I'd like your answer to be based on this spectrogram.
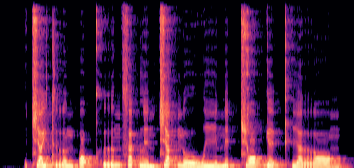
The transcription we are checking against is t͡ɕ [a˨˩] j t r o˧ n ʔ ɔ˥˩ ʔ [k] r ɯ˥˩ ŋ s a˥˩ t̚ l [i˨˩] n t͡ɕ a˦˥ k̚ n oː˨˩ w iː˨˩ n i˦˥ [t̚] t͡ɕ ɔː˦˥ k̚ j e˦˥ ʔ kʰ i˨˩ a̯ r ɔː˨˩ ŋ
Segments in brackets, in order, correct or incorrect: incorrect, incorrect, incorrect, correct

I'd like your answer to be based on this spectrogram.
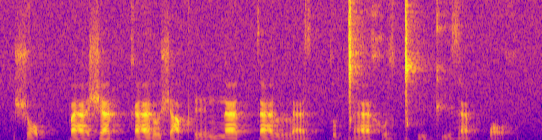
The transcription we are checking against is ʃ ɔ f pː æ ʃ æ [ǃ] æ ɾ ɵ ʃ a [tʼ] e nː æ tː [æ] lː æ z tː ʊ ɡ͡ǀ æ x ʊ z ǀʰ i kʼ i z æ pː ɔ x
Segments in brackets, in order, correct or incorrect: incorrect, incorrect, correct

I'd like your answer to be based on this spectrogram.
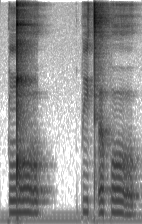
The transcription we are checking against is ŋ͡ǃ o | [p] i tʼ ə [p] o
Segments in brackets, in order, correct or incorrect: correct, correct

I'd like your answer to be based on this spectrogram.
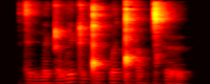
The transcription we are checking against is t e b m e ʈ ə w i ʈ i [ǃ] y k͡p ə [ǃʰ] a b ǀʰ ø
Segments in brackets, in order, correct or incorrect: correct, correct

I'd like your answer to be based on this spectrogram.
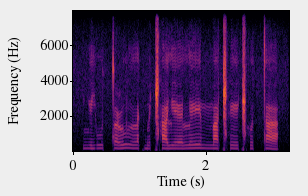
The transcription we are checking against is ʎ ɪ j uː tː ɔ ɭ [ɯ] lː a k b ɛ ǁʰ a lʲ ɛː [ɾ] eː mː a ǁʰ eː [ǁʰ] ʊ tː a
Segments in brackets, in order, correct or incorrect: incorrect, incorrect, correct

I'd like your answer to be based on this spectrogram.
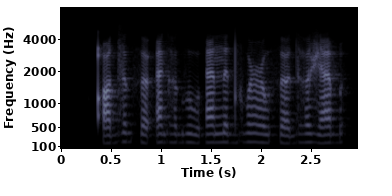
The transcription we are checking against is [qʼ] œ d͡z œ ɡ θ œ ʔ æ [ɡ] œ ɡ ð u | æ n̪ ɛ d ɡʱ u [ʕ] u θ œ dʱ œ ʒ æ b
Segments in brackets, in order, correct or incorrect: correct, incorrect, correct

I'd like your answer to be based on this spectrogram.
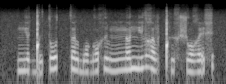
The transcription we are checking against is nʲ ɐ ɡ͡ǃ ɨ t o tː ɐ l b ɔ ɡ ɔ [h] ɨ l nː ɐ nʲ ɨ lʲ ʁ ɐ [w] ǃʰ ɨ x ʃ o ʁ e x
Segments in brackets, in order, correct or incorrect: incorrect, incorrect

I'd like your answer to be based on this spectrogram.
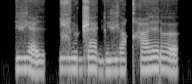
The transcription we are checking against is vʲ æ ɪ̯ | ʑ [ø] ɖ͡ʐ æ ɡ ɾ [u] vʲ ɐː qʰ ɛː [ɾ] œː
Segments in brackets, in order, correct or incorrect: incorrect, incorrect, correct

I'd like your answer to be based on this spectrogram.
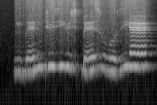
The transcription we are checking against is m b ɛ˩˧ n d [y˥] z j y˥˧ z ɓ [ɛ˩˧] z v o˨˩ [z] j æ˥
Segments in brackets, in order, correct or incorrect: correct, correct, correct

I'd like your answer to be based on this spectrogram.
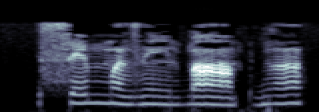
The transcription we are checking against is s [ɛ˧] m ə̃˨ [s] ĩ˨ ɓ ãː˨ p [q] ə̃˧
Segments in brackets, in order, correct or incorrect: incorrect, incorrect, incorrect

